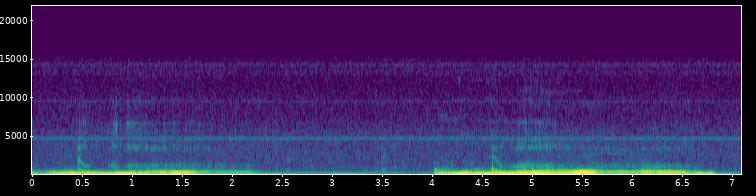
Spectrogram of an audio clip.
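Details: Jack Russell Terrier left home alone indoors for a few hours; two long, quiet, wavering howls, each sliding slightly upward and then holding steady, separated by a short pause in a small room.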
